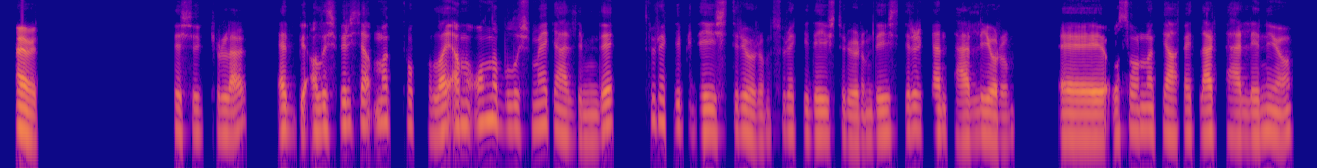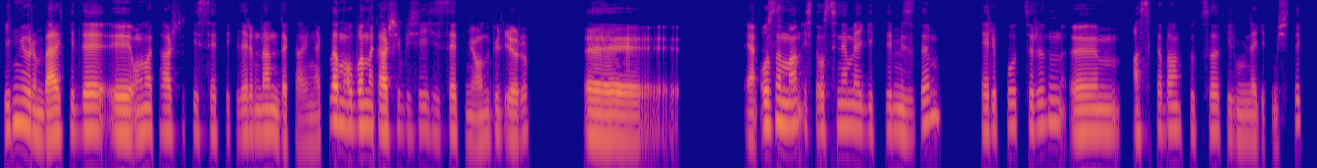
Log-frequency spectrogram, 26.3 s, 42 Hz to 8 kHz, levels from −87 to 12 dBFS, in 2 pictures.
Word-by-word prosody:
Evet. - - +10 1.3
Teşekkürler. 130 -2 -2 0.3
Ya, 135 -1 0
bir - - -2
alışveriş 145 +4 -2
yapmak 175 +1 -1
çok 160 -2 -6
kolay 130 +3 +3
ama 160 0 +2
onunla 180 -2 0
buluşmaya 150 +2 -3
geldiğimde 120 +2 -1 0.4
sürekli 175 -5 -6
bir 130 -2 -22
değiştiriyorum, 130 -3 -2
sürekli 130 -2 -9
değiştiriyorum, 115 -2 -2
değiştirirken 135 +2 -2
terliyorum. 115 0 0 0.5
Eee, 115 0 +6
o 125 - -5
sonra 140 +1 -2
kıyafetler 130 0 0
terleniyor. 120 +1 -1 0.3
Bilmiyorum 150 -5 +1
belki 130 +3 +6
de, 145 0 +5
eee, 130 -1 +6
ona 140 +2 0
karşı 135 -1 -3
hissettiklerimden 130 0 -3
de 105 - -1
kaynaklı 100 - +2
ama 165 -3 +4
o 155 - -3
bana 155 -1 +4
karşı 140 0 +5
bir 130 - -14
şey 140 +2 -9
hissetmiyor 125 -4 -5
onu 115 +2 -6
biliyorum. 125 0 -1 0.6
Eee, 115 -3 +4 0.9
yani, 115 - +1
o 160 - +5
zaman, 160 -1 +3
işte, - - -9
o 140 - +1
sinemaya 155 +1 -3
gittiğimizde 140 +1 -4 0.5
Harry 140 +1 -2
Potter'ın, 160 +3 -6
emm, 135 0 +1
Azkaban 145 +2 -5
Tutsağı 135 +1 -7
filmine 115 -2 -6
gitmiştik. 175 +9 -12
135 Hz, 130 wpm, -26 LUFS, 120-145 Hz, 1.3 s, Evet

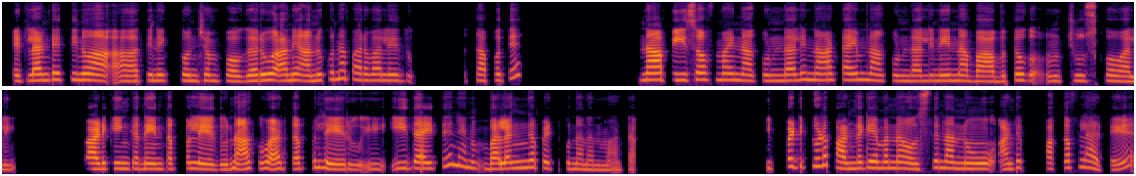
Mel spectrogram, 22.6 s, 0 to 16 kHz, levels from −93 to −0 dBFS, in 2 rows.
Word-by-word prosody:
ఎట్లా 245 +2 +1
అంటే 275 +2 -1
తిను 275 -1 +1
ఆహ్, 230 -1 +1
తినకీ 250 0 -3
కొంచెం 245 0 -2
పొగరు 235 +4 +1
అని 260 +1 +1
అనుకున్నా 305 +7 -3
పర్వాలేదు. 255 -3 -3 0.7
కాపోతే 260 - -3 1.3
నా 280 - +9 0.2
పీస్ 270 +1 +4
ఆఫ్ 290 0 -2
మైండ్ 275 -1 -1
నాకుండాలి. 245 +2 -2
నా 270 - +1 0.2
టైం 275 +1 +1
నాకుండాలి. 235 -1 -4
నేను 245 0 0
నా 240 - +1
బాబుతో 220 +4 0 0.5
చూసుకోవాలి. 230 -3 -4 0.8
వాడికి 245 +1 +5
ఇంకా 245 0 -2
నేను 230 0 +4
తప్ప 235 +2 -6
లేరు. 215 -2 +4
నాకు 235 +2 +3
వాడు 245 +2 +3
తప్ప 245 +2 -3 0.2
లేరు. 220 -2 +2 0.2
ఇ - - -6 0.3
ఇదైతే 260 +4 +2
నేను 300 -7 -4 0.2
బలంగా 270 +5 +3
పెట్టుకున్నానన్నమాట. 210 - -7 1.5
ఇప్పటికీ 345 +2 +2
కూడా, 385 +3 +4
పండగేమన్నా 265 +1 +2
వస్తే 290 +6 -2
నన్ను 245 -2 0 0.3
అంటే 235 +5 -4 0.3
పక్క 245 +2 -4
ఫ్లాటే. 235 -9 -4
250 Hz, 120 wpm, -23 LUFS, 235-270 Hz, 1.5 s, నా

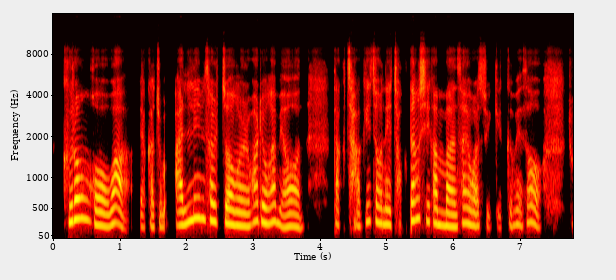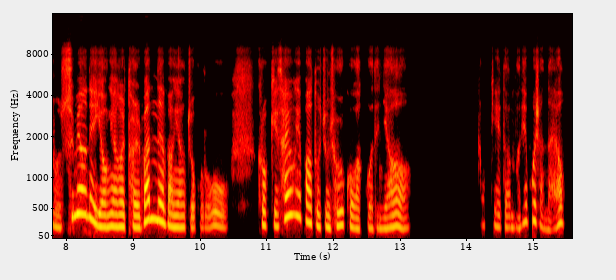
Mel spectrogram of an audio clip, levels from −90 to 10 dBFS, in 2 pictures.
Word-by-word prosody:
그런 320 +3 +5
거와 230 -1 +3 0.2
약간 195 -1 -6
좀 - - -5
알림 295 +10 +3
설정을 240 -8 +3
활용하면 245 -9 +1 0.4
딱 - - -5
자기 280 +1 -3
전에 250 -5 +1
적당 295 +7 0
시간만 230 -9 +2
사용할 230 -2 0
수 200 - -8
있게끔 185 +5 -13
해서 235 -2 -3 0.4
좀 200 -3 -8
수면에 360 - +2
영향을 195 0 +2
덜 185 0 -1
받는 295 - +4
방향 190 -3 0
쪽으로 185 +2 -7 0.4
그렇게 215 -1 -4
사용해 365 - +1
봐도 255 -9 0
좀 190 -1 -3
좋을 215 +5 -1
것 195 -4 -5
같거든요. 175 +2 -5 1.0
그렇게도 205 -3 -13
1 185 0 -11
번 175 - -13
해 275 - -5
보셨나요? 245 - -5
220 Hz, 290 characters per minute, -24 LUFS, 195-275 Hz, 1.0 s, 그런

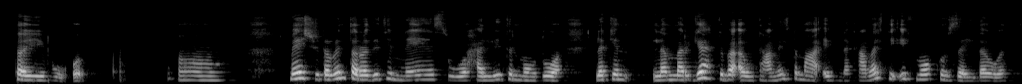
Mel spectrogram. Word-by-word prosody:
طيب 195 -4 +4
و - - -11 1.1
آه، 195 -1 -7 0.6
ماشي 275 -2 +6
طب 225 +2 +4
أنت 285 +2 +4
راضيت 230 +2 +4
الناس 225 -1 -5
وحليت 190 +4 -2
الموضوع، 185 -3 0 0.3
لكن 215 +2 0 0.2
لمّا 200 +1 +3
رجِعت 285 +6 +4
بقى 225 -4 +3
واتعاملت 195 +7 -7
مع 200 -6 -5
ابنك، 175 -2 -8
عملت 235 +11 -2
إيه 250 0 -6
في 225 - -14
موقف 230 -1 -1
زي 165 -5 -3
دَوَّة؟ 170 -1 -2
205 Hz, 135 wpm, -26 LUFS, 190-230 Hz, 1.1 s, ماشي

